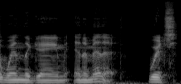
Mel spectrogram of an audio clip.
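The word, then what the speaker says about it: Minit: Steam it's a little Indie Style game called minute mhm and I'll spell that cuz it's not how you would expect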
